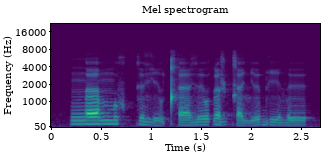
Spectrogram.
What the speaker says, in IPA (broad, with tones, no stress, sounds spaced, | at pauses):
nː ɜː˦ mː u˦ xʷ kː ɨ˧ ɣ i˨ u̯ cʰ ɛː˦ ɣ ɨ˧ u̯ ɗ ɜ˧ ʒ c ɛ˨ ʎ ɨː˦ b iː˧ ð ɨː˧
